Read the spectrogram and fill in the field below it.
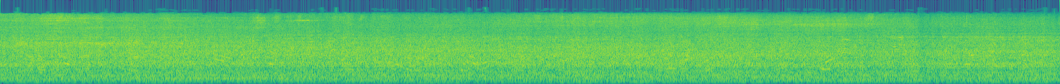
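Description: Heavy eight-wheeled diesel military trucks rumble past in a column on asphalt.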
